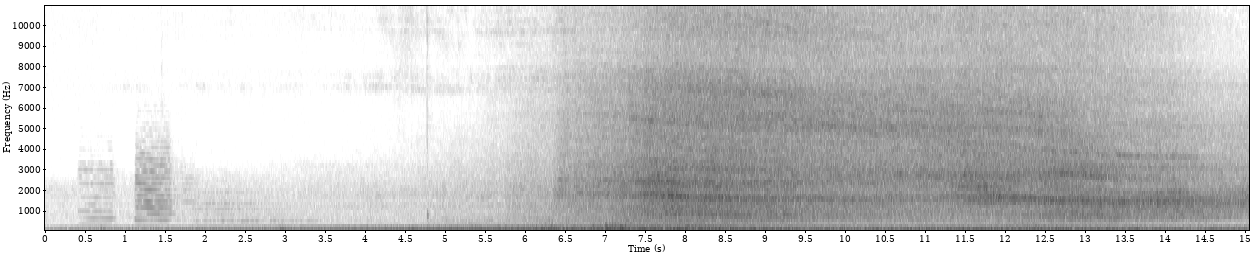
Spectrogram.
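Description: A CrossCountry Class 43 HST sounds its two-tone horn, high then low, about half a second in. The train then approaches and passes at speed: the noise of its diesel power car and wheels on the rails builds steadily, peaks around eight seconds in and stays loud as the coaches run by.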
